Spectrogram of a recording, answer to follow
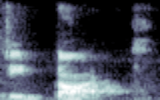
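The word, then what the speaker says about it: taught: इसकी second form आती है टी ए यू जी एस टी टॉट क्या पढ़ेंगे टॉट इसकी थर्ड फॉर्म भी टी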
